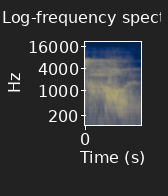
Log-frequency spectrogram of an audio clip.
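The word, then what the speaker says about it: Rhalan: you about was the Halen Holland Gracie seminar yesterday do you say his name or Holland it's Holland Holland that's that's what I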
